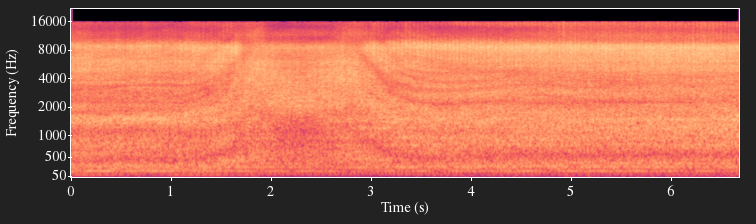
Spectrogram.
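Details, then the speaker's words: Cub Cadet lawn tractor mowing with blades engaged, also scraping the lawn and cutting low on one side: engine steady with harsh metal-on-metal rasp over the drone; worn, loose mower deck spindle bearings (baleros). "cuando pongo las navajas a trabajar tiene un ruido metálico un ruido feo no un ruido fuerte como un metal con metal los baleros"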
